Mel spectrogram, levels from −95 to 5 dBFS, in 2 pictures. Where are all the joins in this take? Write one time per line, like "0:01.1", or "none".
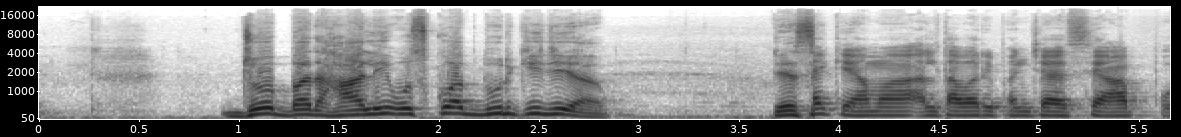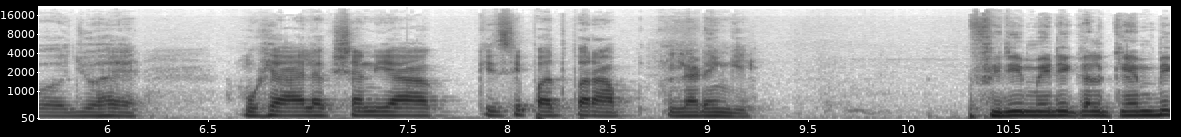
0:03.8
0:10.4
